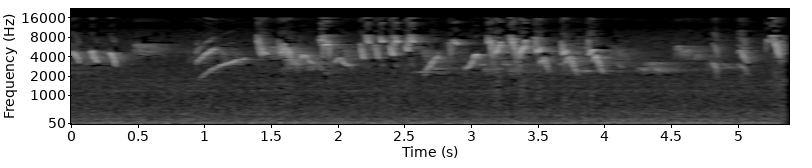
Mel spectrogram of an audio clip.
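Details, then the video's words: A goldfinch sings a fast, tinkling twitter of high chirps, slurred whistles and quick buzzy trills that tumble on almost without a pause. "Goldfinch Bird Sounds"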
